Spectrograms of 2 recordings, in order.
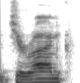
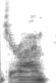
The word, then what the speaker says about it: Geron: signed a tackle uh giron Christian I hope I'm pronouncing his name right it's g r o n is his first name Geron Christian and wide receiver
